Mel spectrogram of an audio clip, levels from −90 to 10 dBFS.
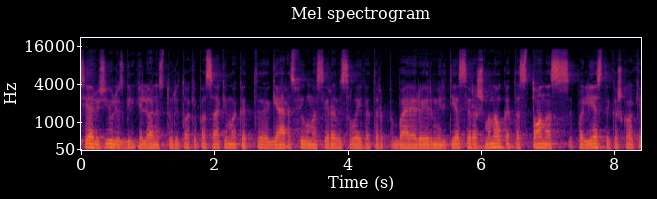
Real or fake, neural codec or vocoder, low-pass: fake; vocoder, 48 kHz, 128 mel bands, Vocos; 14.4 kHz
